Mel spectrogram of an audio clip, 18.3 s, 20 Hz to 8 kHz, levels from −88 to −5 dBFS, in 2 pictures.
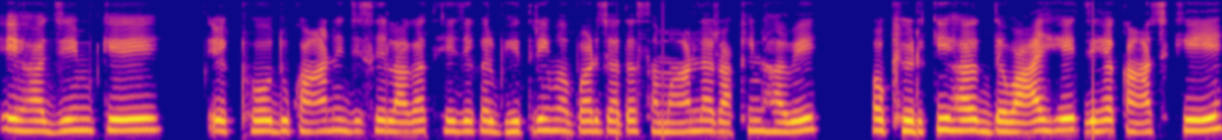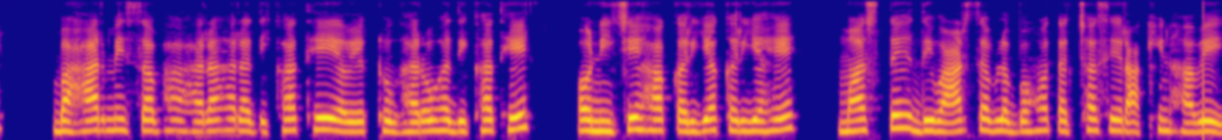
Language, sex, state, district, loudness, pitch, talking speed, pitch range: Chhattisgarhi, female, Chhattisgarh, Jashpur, -17 LUFS, 225 Hz, 185 wpm, 215-235 Hz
